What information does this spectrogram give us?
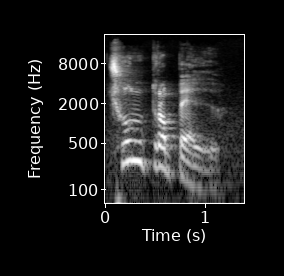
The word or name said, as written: Choon Tro Pel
